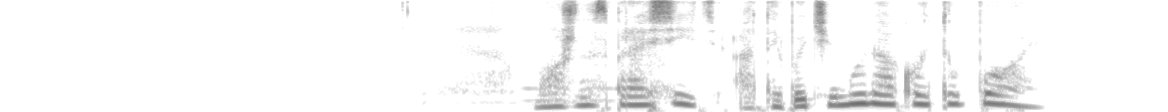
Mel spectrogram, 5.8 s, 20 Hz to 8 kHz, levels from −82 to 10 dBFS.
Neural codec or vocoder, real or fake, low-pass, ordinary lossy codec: none; real; none; none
